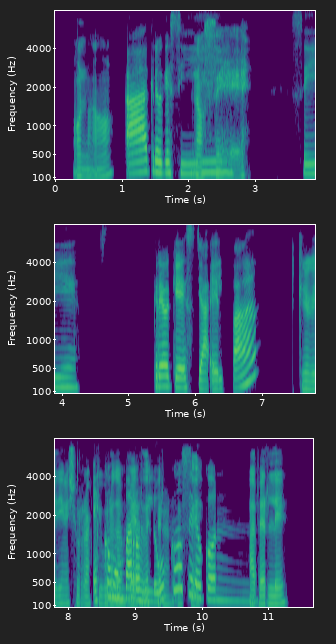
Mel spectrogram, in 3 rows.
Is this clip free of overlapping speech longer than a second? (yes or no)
no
